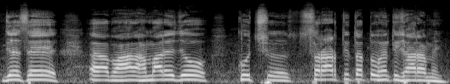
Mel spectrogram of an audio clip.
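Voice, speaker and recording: A man answering interview questions as a politician, halting and repeating phrases as he goes. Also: high voice, fairly even intonation. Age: 30s.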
